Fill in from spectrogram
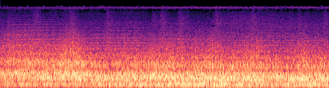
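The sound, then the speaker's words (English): A loud, sustained roar of a formation of jet aircraft rushing past after the top of a loop, hurtling back down towards the runway past a crowd, a dense, unbroken rumble with a slight pulsing swell and no voices. “Each plane in turn tops the hill and they're hurtling back down towards the runway.”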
